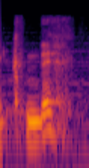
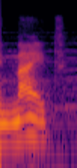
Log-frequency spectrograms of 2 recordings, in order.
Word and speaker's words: knight: We don't say knicht anymore. We say night. Knight in shining armor. But we still spell it like that because of its history.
